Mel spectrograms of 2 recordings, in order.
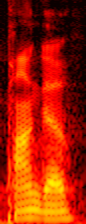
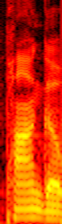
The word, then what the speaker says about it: Pongo: McDonald's my nickname was Pongo excuse me my name was Pongo when I worked in McDonald spell it P O N G O Pongo like Bongo but with a p no I think it's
